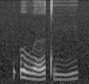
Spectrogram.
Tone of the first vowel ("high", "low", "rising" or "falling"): falling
